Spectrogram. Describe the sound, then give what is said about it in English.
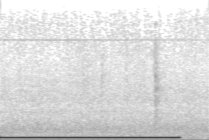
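A telephone ringing tone on the line while calling a grandmother: one steady, unbroken electronic hum held for nearly two seconds, then cutting off abruptly into faint line noise. No voices. “Oh, here it is. It's ringing.”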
